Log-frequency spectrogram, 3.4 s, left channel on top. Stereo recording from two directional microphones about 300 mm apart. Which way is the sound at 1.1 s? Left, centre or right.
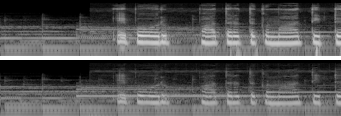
Left.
